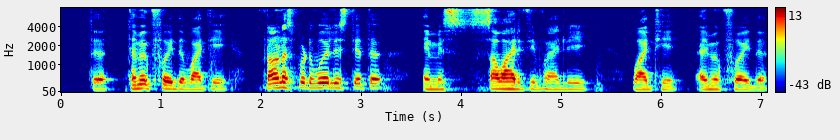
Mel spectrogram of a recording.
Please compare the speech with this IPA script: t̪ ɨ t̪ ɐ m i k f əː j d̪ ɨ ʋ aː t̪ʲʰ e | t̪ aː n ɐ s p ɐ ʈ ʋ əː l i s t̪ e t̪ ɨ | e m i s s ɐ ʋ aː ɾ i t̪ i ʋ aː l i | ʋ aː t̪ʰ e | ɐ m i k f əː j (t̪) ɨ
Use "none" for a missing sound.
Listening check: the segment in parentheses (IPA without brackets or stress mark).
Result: d̪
